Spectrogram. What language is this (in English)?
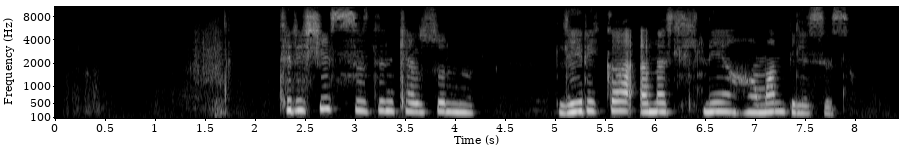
Uyghur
